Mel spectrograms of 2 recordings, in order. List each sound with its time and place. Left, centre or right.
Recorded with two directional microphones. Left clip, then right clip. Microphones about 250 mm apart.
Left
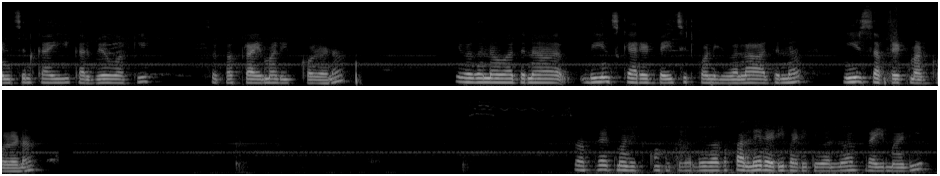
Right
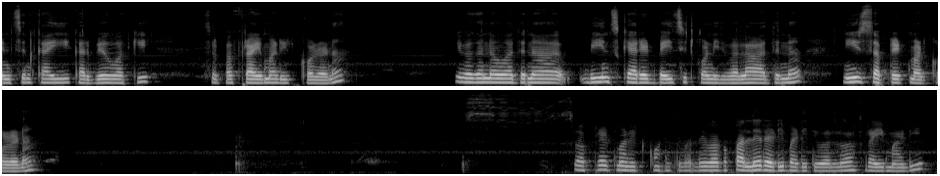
0.0 s speech: right
4.5 s speech: right
13.9 s a sound: right
14.9 s speech: right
